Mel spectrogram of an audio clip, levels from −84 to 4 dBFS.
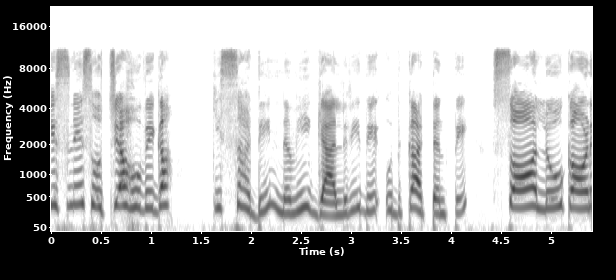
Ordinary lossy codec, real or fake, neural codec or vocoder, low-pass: none; real; none; 10.8 kHz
